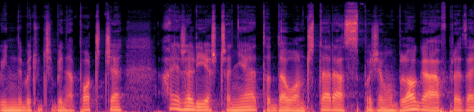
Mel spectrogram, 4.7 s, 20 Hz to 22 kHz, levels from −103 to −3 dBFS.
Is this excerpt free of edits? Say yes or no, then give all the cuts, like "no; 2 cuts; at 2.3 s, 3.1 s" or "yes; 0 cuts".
yes; 0 cuts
